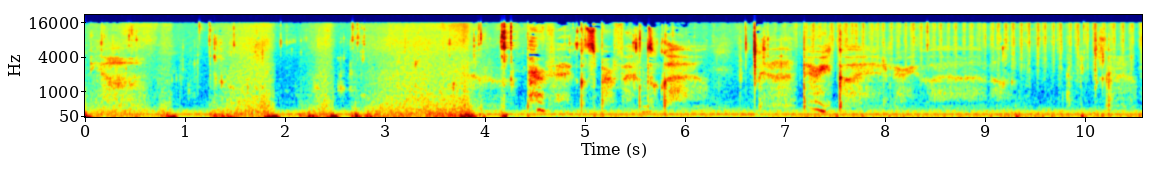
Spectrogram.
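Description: Close-up chewing-gum mouth sounds, wet smacks and clicks, with low thuds from hands brushing past a fluffy microphone cover in the first few seconds.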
